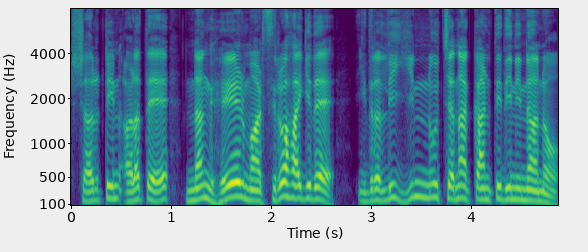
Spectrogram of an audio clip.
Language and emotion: Kannada, happy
